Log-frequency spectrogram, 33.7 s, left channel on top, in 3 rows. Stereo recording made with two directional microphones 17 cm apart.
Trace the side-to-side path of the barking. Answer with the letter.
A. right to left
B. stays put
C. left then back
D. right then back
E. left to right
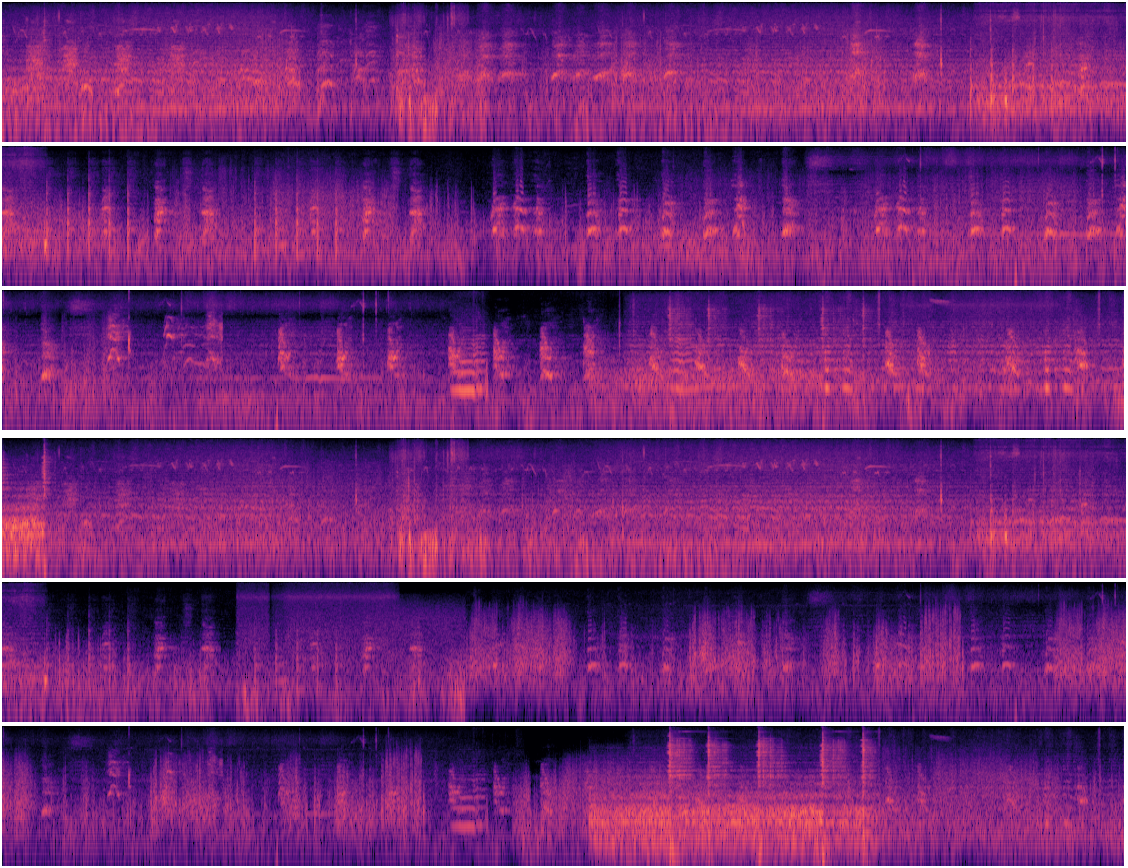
B.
